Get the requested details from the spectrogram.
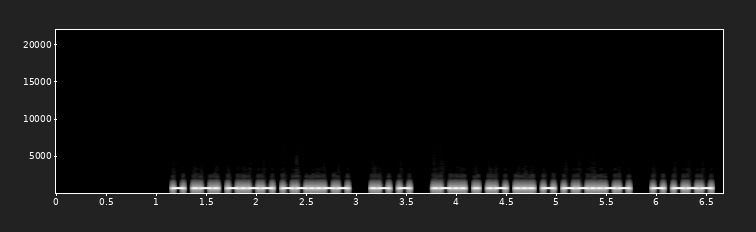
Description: Morse code, heard as a keyed tone, about 34 wpm, 700 Hz. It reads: TRY, AT LEAST, TO
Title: Sentences from Top 700 Words 35wpm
